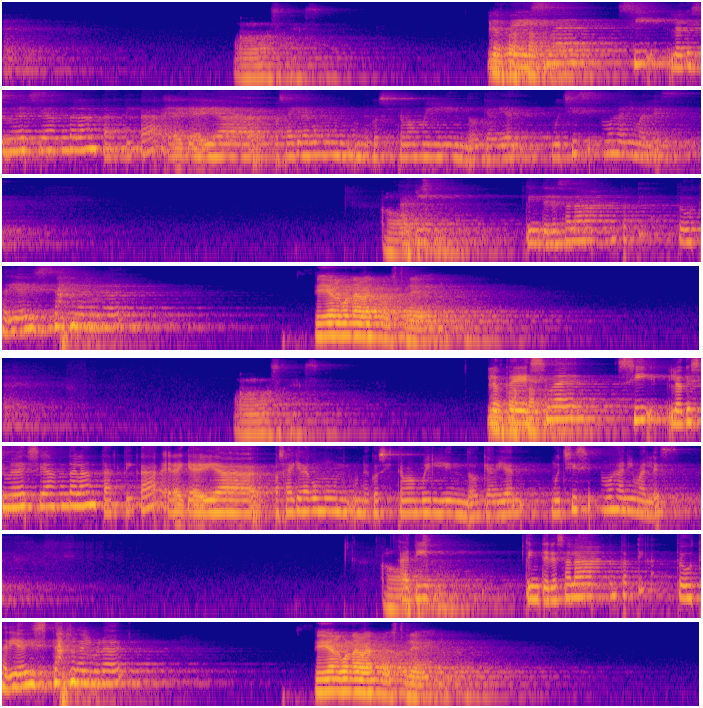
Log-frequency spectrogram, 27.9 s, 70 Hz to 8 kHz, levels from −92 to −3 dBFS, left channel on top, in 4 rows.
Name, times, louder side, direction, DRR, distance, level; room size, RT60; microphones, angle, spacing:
voice 1, 2.3-3.0 4.9-5.4 17.8-18.1 24.1-25.4, right 1 dB, 15° right, 6 dB, 0.7 m, -23 dB
voice 2, 4.9-5.9 6.2-12.2 12.5-13.6 17.9-18.3 19.2-20.4 20.7-22.2, right 5 dB, 65° right, 10 dB, 0.4 m, -27 dB
11.5 x 8.2 x 5.5 m, 2.4 s
head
